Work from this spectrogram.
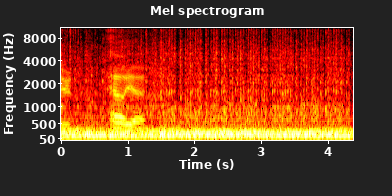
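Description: An LS-swapped Chevy S10 engine runs at a steady, loud idle with a deep rumbling throb, close up, while a person talks briefly over it near the start.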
